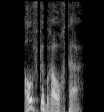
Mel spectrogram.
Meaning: inflection of aufgebraucht: 1. strong/mixed nominative masculine singular 2. strong genitive/dative feminine singular 3. strong genitive plural
- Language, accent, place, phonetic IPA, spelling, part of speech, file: German, Germany, Berlin, [ˈaʊ̯fɡəˌbʁaʊ̯xtɐ], aufgebrauchter, adjective, De-aufgebrauchter.ogg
